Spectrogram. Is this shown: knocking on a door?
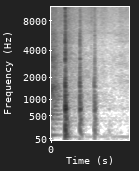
yes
